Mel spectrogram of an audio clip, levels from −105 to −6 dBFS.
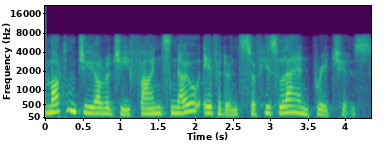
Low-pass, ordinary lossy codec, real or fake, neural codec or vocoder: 7.2 kHz; MP3, 64 kbps; fake; codec, 16 kHz in and 24 kHz out, 0.8 kbps, FocalCodec, streaming, 65536 codes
